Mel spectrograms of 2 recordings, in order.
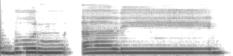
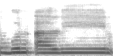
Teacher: kita baca jelas nggak boleh ditahan nggak boleh didengungkan didengungkan dengan berlebihan karena huruf nun sendiri huruf dengung ya huruf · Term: izhar halqi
